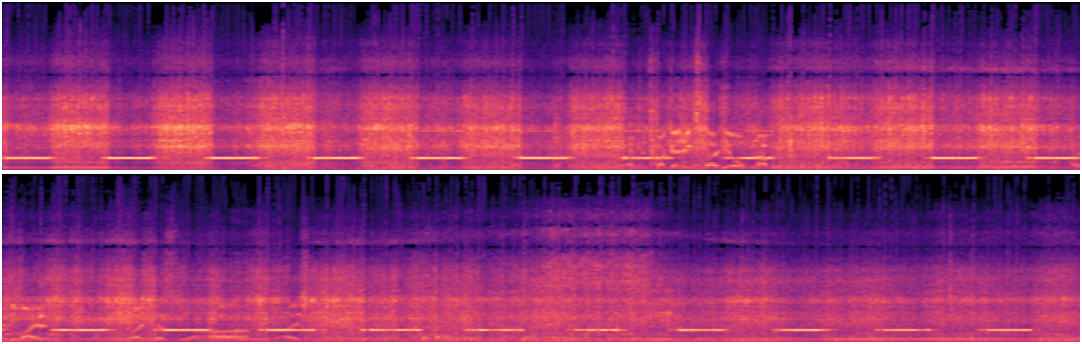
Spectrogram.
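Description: An excavator engine rumbles steadily from inside the cab.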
